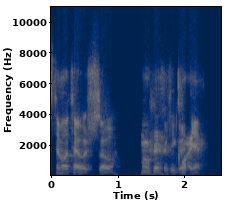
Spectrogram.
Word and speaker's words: Timotheus: So please, Timotheus, tell me that I pronounced it correctly. Yeah, it's Timotheus.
